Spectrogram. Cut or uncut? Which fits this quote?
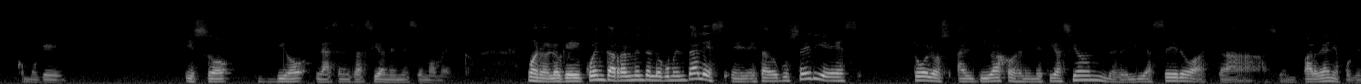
uncut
